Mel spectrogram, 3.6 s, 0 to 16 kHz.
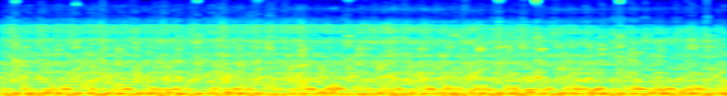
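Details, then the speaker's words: Hopped-up flathead in a 1932 roadster, newly built, first runs with freshly set valve lash and good oil pressure: even, low rumbling idle with no ticking or tapping; quiet valve train, normal idle. "all right we got it iding pretty pretty good listen how quiet that valve train"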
